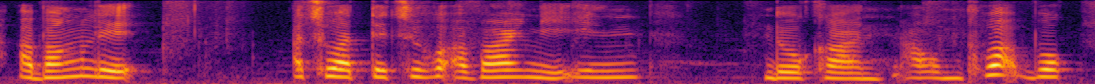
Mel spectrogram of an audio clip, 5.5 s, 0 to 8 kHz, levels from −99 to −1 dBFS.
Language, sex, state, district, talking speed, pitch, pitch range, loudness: Mizo, female, Mizoram, Aizawl, 165 wpm, 245 Hz, 220-260 Hz, -19 LUFS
